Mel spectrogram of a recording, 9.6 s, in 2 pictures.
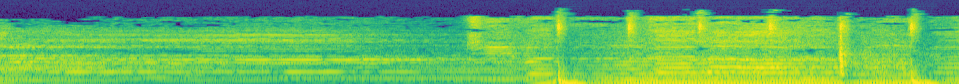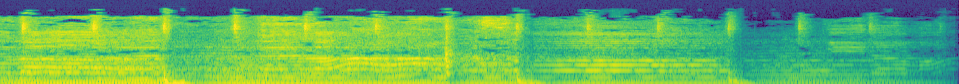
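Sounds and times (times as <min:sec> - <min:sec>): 
Marathi ringtone background music: 0:02.6 - 0:09.2.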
